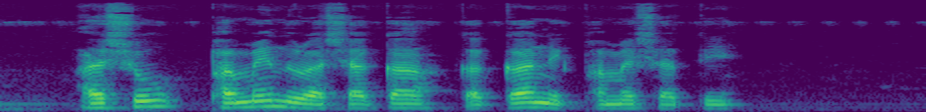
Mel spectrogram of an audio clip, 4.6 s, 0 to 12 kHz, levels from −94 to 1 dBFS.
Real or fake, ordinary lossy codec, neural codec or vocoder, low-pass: real; AAC, 64 kbps; none; 10.8 kHz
